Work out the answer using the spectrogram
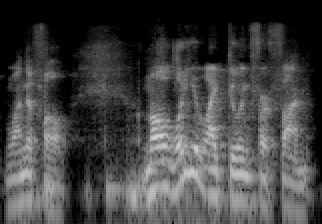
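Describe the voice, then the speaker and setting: Low-voiced male interview host. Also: very animated, unhurried, darkish tone. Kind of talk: casual interview questions.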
